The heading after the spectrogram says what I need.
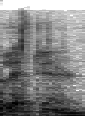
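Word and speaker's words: lieutenant: टुकड़े कर लें, लेकिन उसका प्रोनाउंसिएशन पता होना चाहिए कि स्पेलिंग के लिए ल्यूटिनेंट आप याद कर रहे हैं, लेकिन पता होना चाहिए कि इसको लेफ्टिनेंट बोलना।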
